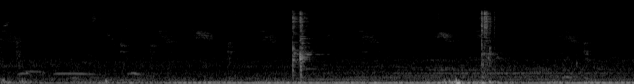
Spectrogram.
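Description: Faint small-bird chirps repeating every half second or so, with two sharp clicks about three and five seconds in as the foil pouch of powder is handled.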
